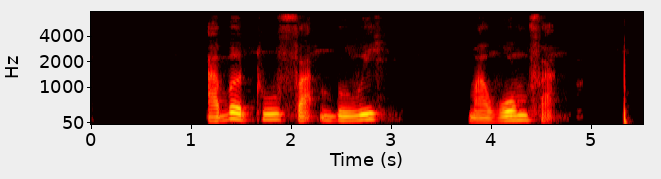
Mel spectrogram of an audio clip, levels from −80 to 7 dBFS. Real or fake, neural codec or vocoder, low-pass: real; none; 7.2 kHz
